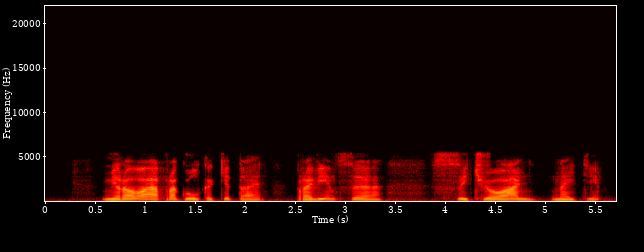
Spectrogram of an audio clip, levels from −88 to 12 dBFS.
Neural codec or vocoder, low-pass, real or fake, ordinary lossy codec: none; 5.4 kHz; real; AAC, 32 kbps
